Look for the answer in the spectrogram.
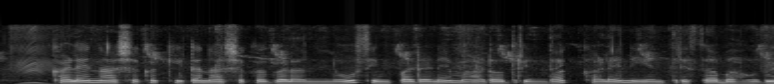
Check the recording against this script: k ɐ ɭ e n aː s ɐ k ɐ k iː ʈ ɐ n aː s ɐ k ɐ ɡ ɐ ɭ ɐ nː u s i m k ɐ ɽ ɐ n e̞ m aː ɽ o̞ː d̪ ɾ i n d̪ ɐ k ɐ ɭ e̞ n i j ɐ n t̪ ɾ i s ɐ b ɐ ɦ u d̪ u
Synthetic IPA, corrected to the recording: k ɐ ɭ e n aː ʃ ɐ k ɐ k iː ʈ ɐ n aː ʃ ɐ k ɐ ɡ ɐ ɭ ɐ nː u s i m p ɐ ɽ ɐ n e̞ m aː ɽ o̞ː d̪ ɾ i n d̪ ɐ k ɐ ɭ e̞ n i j ɐ n t̪ ɾ i s ɐ b ɐ ɦ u d̪ u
